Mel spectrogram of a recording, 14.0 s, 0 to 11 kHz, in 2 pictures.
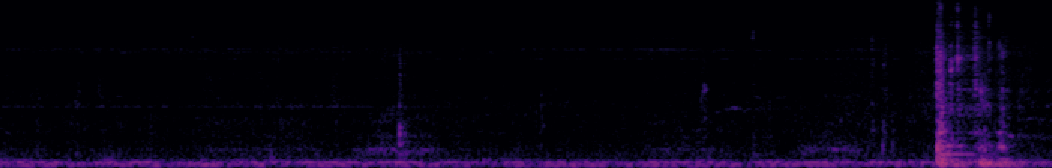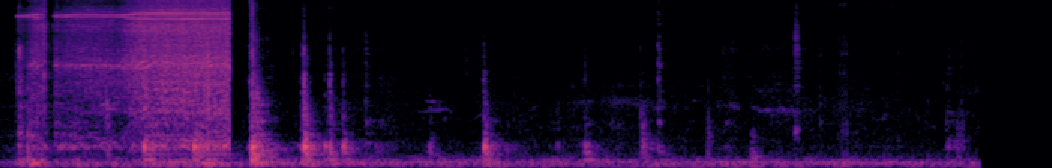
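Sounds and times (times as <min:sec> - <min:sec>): hissing mechanical whir: 0:07.1 - 0:08.6.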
